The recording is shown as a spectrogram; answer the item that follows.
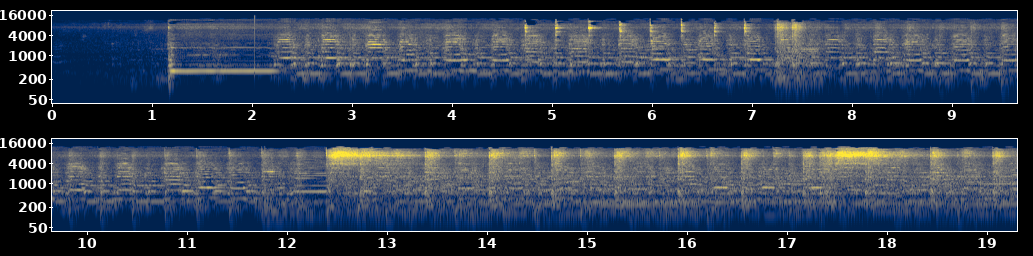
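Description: Live pop-punk rock band starting a song. An electric guitar plays alone from about a second in. Heavier bass comes in partway through, and the full band with cymbals crashes in about two-thirds of the way through.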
